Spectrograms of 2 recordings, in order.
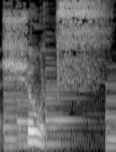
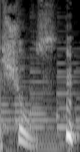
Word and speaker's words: Schulz: O Escama falou, acho que umas 2 ou 3 vezes, ele falou Schultz. Eu acho que você pronunciou com T, não? Eu sempre faço isso. E tá sempre errado, é shoes.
